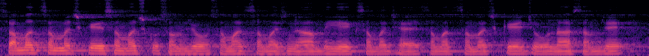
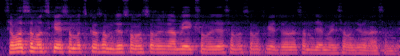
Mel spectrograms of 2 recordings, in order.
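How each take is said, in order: First: It is said slowly and leisurely. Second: It is said very fast.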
